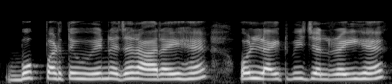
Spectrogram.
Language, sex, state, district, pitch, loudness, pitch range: Hindi, male, Delhi, New Delhi, 260 Hz, -11 LUFS, 245-270 Hz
